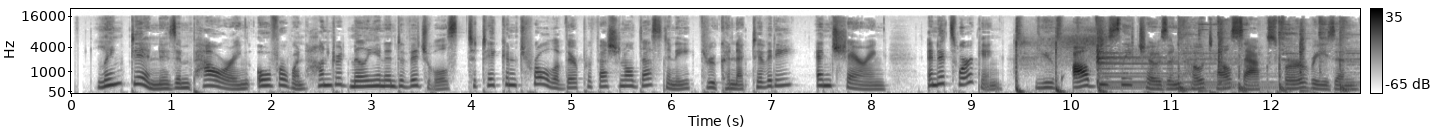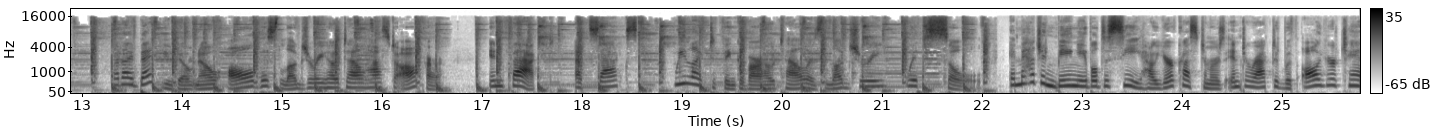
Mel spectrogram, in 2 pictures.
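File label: narration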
